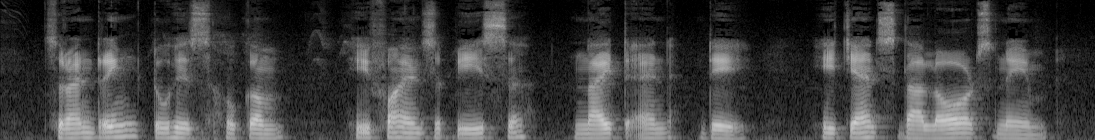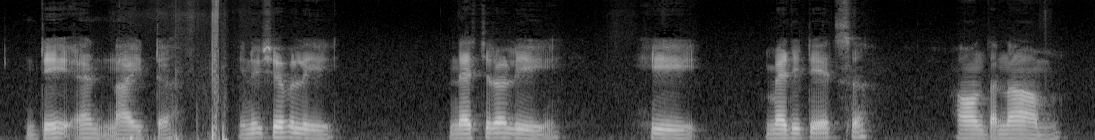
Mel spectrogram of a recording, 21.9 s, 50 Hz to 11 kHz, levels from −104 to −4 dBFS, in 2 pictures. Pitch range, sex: 100-115 Hz, male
